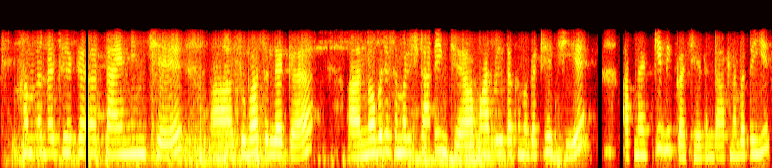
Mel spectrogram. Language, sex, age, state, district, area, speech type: Maithili, female, 18-30, Bihar, Purnia, rural, conversation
